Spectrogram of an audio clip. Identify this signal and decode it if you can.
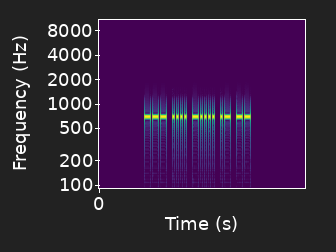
Morse code, heard as a keyed tone, about 30 wpm, 700 Hz. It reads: OH6AM
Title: DXCC-100 Call Signs - 5 Characters - 30wpm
